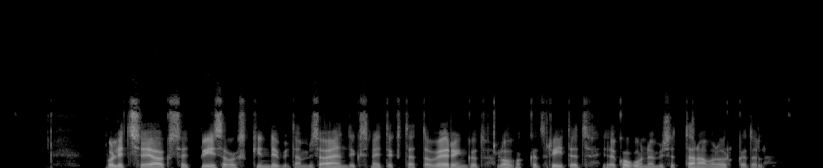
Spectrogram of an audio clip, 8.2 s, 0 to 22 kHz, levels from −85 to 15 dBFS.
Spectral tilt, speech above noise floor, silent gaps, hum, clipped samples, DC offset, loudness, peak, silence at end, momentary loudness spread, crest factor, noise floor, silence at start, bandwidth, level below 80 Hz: -3.5 dB/octave; 33 dB; none; none; under 0.1%; under 0.1%; -30 LUFS; -10 dBFS; 0.55 s; 12 LU; 22 dB; -63 dBFS; 1.05 s; 10 kHz; -72 dBFS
